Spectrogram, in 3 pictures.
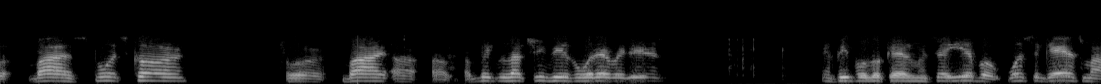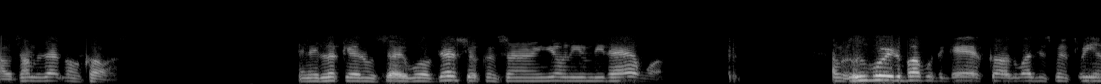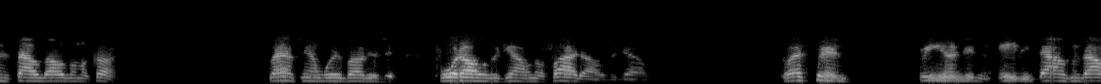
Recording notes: TNTSuperfantastic Conference Call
